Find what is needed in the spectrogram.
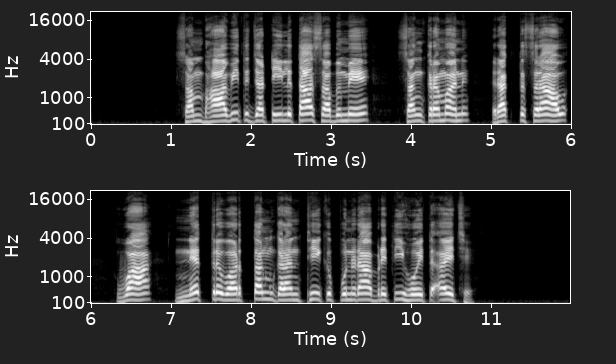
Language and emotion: Maithili, neutral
